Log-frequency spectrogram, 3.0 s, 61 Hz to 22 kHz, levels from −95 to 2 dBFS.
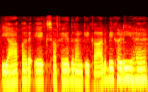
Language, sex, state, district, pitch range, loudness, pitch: Hindi, male, Punjab, Fazilka, 115-135 Hz, -14 LUFS, 120 Hz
